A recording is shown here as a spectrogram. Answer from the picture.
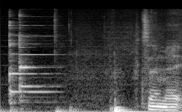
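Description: Language-learning app's correct-answer chime: a short bright ding with several ringing overtones, sounding as the answer is accepted and fading out in under a second.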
